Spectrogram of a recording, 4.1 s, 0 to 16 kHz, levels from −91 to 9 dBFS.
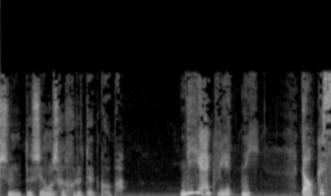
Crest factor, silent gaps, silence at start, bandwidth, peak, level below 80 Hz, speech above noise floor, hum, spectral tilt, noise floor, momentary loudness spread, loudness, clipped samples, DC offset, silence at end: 22 dB; none; 0 s; 10.5 kHz; -2 dBFS; -44 dBFS; 34 dB; none; -3.5 dB/octave; -57 dBFS; 19 LU; -23 LUFS; under 0.1%; under 0.1%; 0 s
